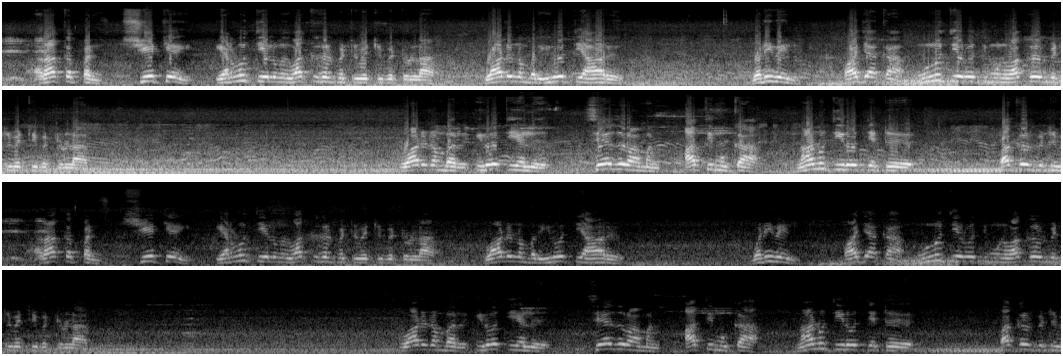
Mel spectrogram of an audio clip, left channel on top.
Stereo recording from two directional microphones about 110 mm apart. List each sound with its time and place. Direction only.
0.4 s speech: 15° left (ahead or behind)
7.5 s speech: 15° left (ahead or behind)
14.6 s speech: 15° left (ahead or behind)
